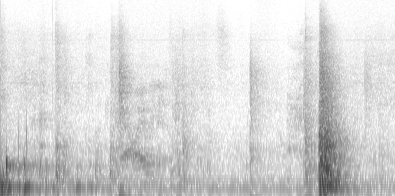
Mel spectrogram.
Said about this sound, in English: I'm gonna close this door.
